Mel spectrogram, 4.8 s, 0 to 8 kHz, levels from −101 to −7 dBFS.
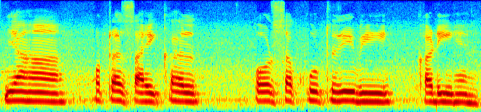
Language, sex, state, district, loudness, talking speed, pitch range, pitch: Hindi, female, Haryana, Jhajjar, -13 LUFS, 85 wpm, 185-210 Hz, 200 Hz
